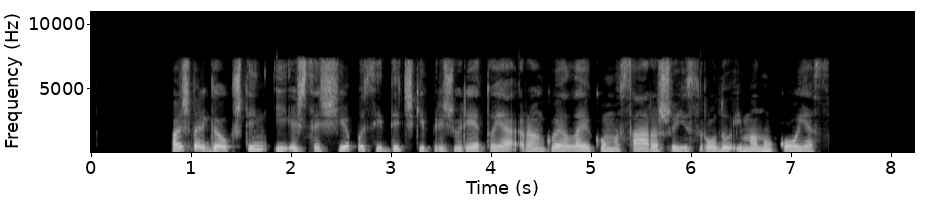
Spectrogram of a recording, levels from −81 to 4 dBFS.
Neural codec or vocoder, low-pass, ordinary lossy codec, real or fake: none; 7.2 kHz; AAC, 48 kbps; real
